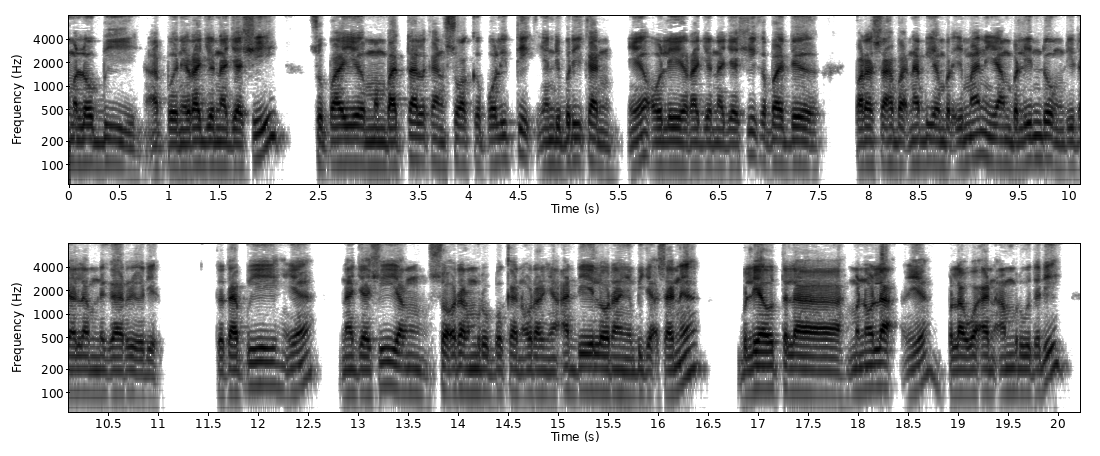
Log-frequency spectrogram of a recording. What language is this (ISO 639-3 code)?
msa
